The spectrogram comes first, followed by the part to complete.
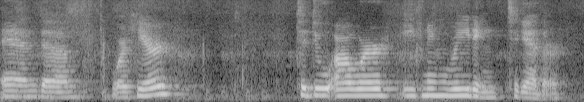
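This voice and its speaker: With a Chinese accent, a woman speaks at a very slow pace in a medium-pitched voice with ordinary pitch variation, long, frequent pauses and noticeable background noise. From China. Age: 40s. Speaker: parent live streamer. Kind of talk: casual chat. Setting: live stream at home.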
